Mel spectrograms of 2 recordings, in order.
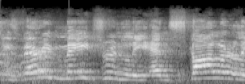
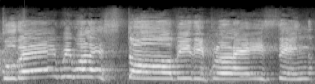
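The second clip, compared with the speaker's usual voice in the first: Mrs. Martinez the teacher; 6 semitones higher than usual. Acted. Acts out teacher addressing the class.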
